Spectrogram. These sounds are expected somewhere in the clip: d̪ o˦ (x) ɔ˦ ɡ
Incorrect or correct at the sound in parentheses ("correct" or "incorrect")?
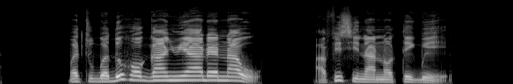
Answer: correct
